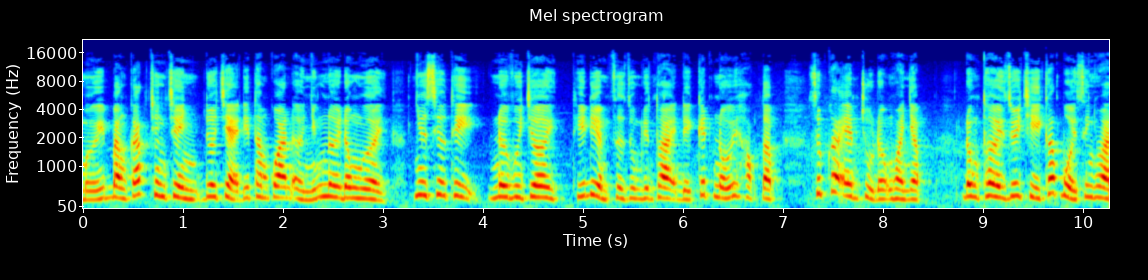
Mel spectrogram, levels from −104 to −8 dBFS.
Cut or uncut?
uncut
